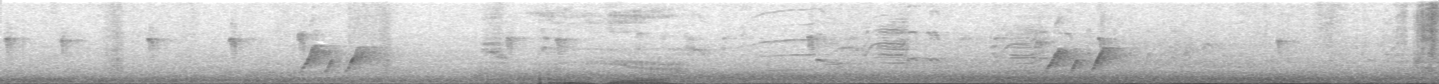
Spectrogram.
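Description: Small birds chirping, a few short high chirps scattered through the seconds, over outdoor background noise. A low steady hum comes in about halfway through.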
